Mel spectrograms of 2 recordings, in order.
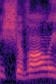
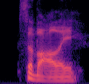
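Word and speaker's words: Civale: And I really think, and if you look at, please tell me how you pronounce, is it Savali? Shivali? How do you pronounce his name? – Savali. – Savali.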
